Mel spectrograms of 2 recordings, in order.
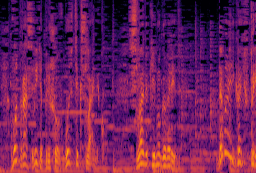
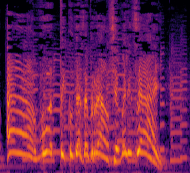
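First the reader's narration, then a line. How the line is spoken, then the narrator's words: Shouting. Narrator (Russian): Славик закричал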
